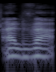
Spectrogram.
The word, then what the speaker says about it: halva: En Turquie, en Arménie ou en Israël, où on prononce halva avec un V.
